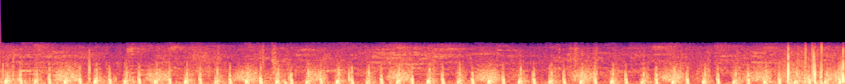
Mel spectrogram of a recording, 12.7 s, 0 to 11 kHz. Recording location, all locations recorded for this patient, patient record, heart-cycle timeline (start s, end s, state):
aortic valve (AV)
aortic valve (AV)+pulmonary valve (PV)+tricuspid valve (TV)+mitral valve (MV)
#Age: Child
#Sex: Female
#Height: 125.0 cm
#Weight: 31.9 kg
#Pregnancy status: False
#Murmur: Present
#Murmur locations: aortic valve (AV)+mitral valve (MV)+pulmonary valve (PV)+tricuspid valve (TV)
#Most audible location: pulmonary valve (PV)
#Systolic murmur timing: Mid-systolic
#Systolic murmur shape: Diamond
#Systolic murmur grading: II/VI
#Systolic murmur pitch: Medium
#Systolic murmur quality: Harsh
#Diastolic murmur timing: nan
#Diastolic murmur shape: nan
#Diastolic murmur grading: nan
#Diastolic murmur pitch: nan
#Diastolic murmur quality: nan
#Outcome: Abnormal
#Campaign: 2015 screening campaign
0.00	0.49	unannotated
0.49	0.58	S1
0.58	0.72	systole
0.72	0.80	S2
0.80	0.94	diastole
0.94	1.08	S1
1.08	1.18	systole
1.18	1.26	S2
1.26	1.40	diastole
1.40	1.54	S1
1.54	1.62	systole
1.62	1.72	S2
1.72	1.86	diastole
1.86	1.96	S1
1.96	2.08	systole
2.08	2.16	S2
2.16	2.30	diastole
2.30	2.42	S1
2.42	2.51	systole
2.51	2.59	S2
2.59	2.78	diastole
2.78	2.86	S1
2.86	2.97	systole
2.97	3.06	S2
3.06	3.22	diastole
3.22	3.32	S1
3.32	3.42	systole
3.42	3.52	S2
3.52	3.66	diastole
3.66	3.80	S1
3.80	3.90	systole
3.90	3.98	S2
3.98	4.14	diastole
4.14	4.24	S1
4.24	4.35	systole
4.35	4.42	S2
4.42	4.60	diastole
4.60	4.70	S1
4.70	4.80	systole
4.80	4.88	S2
4.88	5.04	diastole
5.04	5.16	S1
5.16	5.26	systole
5.26	5.34	S2
5.34	5.50	diastole
5.50	5.60	S1
5.60	5.70	systole
5.70	5.78	S2
5.78	5.94	diastole
5.94	6.06	S1
6.06	6.16	systole
6.16	6.26	S2
6.26	6.40	diastole
6.40	6.52	S1
6.52	6.62	systole
6.62	6.70	S2
6.70	6.86	diastole
6.86	6.96	S1
6.96	7.07	systole
7.07	7.13	S2
7.13	7.31	diastole
7.31	7.39	S1
7.39	7.54	systole
7.54	7.59	S2
7.59	7.78	diastole
7.78	7.88	S1
7.88	8.00	systole
8.00	8.06	S2
8.06	8.24	diastole
8.24	8.34	S1
8.34	8.44	systole
8.44	8.52	S2
8.52	8.70	diastole
8.70	8.80	S1
8.80	8.91	systole
8.91	8.98	S2
8.98	9.15	diastole
9.15	9.26	S1
9.26	9.36	systole
9.36	9.45	S2
9.45	9.61	diastole
9.61	9.70	S1
9.70	9.81	systole
9.81	9.88	S2
9.88	10.08	diastole
10.08	10.16	S1
10.16	10.28	systole
10.28	10.36	S2
10.36	10.54	diastole
10.54	10.64	S1
10.64	10.74	systole
10.74	10.82	S2
10.82	10.99	diastole
10.99	11.10	S1
11.10	11.20	systole
11.20	11.30	S2
11.30	11.44	diastole
11.44	11.56	S1
11.56	11.67	systole
11.67	11.76	S2
11.76	11.90	diastole
11.90	12.69	unannotated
